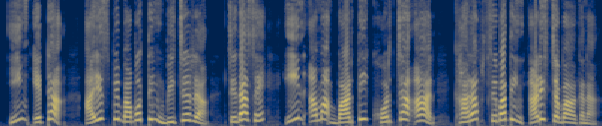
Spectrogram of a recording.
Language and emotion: Santali, angry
